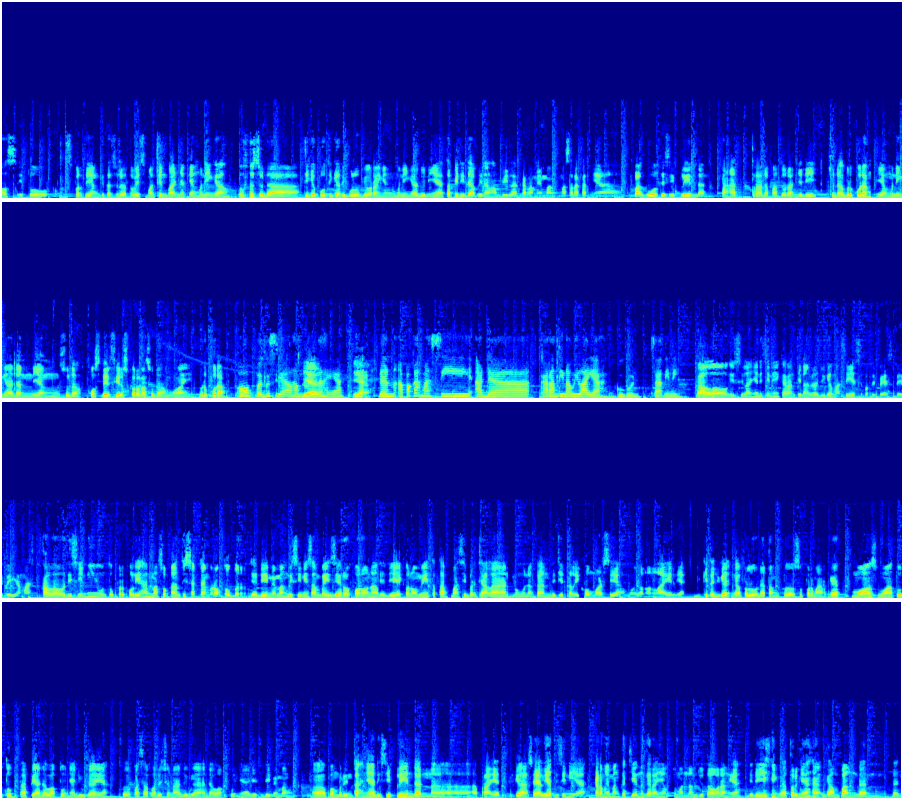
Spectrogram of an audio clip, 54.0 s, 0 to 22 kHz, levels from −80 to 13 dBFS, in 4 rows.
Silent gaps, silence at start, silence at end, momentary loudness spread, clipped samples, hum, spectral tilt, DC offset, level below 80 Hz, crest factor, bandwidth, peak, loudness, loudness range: none; 0 s; 0 s; 10 LU; under 0.1%; none; -5.5 dB/octave; under 0.1%; -50 dBFS; 22 dB; 11.5 kHz; -4 dBFS; -26 LUFS; 4 LU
